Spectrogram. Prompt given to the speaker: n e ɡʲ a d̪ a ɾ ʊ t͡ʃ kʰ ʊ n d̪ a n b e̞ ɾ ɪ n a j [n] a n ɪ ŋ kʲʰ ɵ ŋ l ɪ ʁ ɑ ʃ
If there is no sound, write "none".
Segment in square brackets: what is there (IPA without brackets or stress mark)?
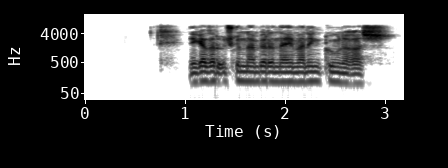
m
